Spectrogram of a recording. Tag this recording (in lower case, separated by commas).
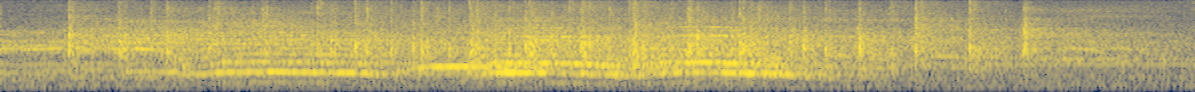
hands, human group actions, clapping, human voice, cheering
